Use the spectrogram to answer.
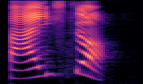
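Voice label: "bai2se4" Mandarin Chinese, female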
